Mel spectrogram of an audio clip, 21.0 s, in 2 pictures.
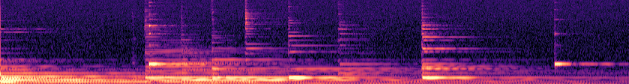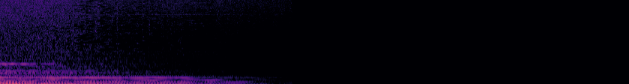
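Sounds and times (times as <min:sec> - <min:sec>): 
instrumental harp praise music: 0:00.0 - 0:12.6.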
